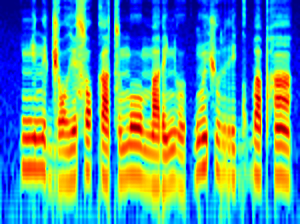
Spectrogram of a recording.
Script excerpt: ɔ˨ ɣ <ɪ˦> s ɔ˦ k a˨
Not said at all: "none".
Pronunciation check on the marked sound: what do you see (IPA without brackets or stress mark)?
ɪ˦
